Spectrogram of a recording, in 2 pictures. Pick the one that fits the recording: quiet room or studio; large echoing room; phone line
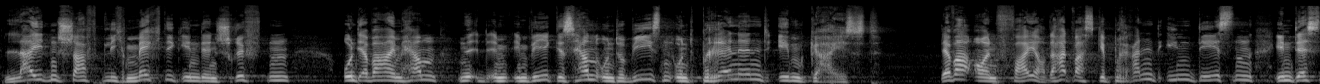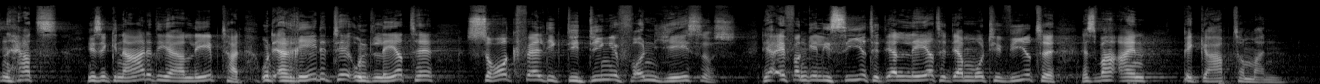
large echoing room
